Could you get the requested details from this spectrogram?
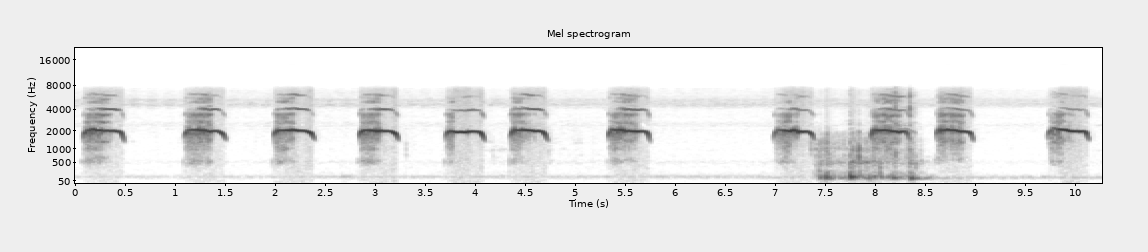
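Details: European roller inside its nest on 18 July 2024, interior camera: about eleven harsh rasping calls with a sharp drop at the end, repeated every half to one second, with a burst of scuffling midway.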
